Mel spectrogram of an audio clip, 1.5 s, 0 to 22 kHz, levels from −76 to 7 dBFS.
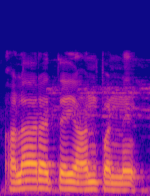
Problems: constant background noise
